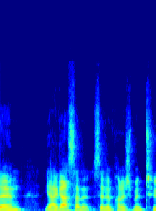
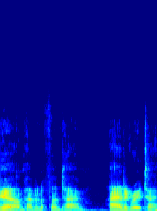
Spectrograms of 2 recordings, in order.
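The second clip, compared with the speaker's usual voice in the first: low, deep put-on voice; 2 semitones lower than usual. Reading chat comments aloud, the speaker answers as the chair in a deep voice. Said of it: "Chair's got a deep voice".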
